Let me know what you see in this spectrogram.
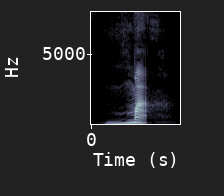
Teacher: nada yang keempat ialah nada dari atas turun ke bawah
